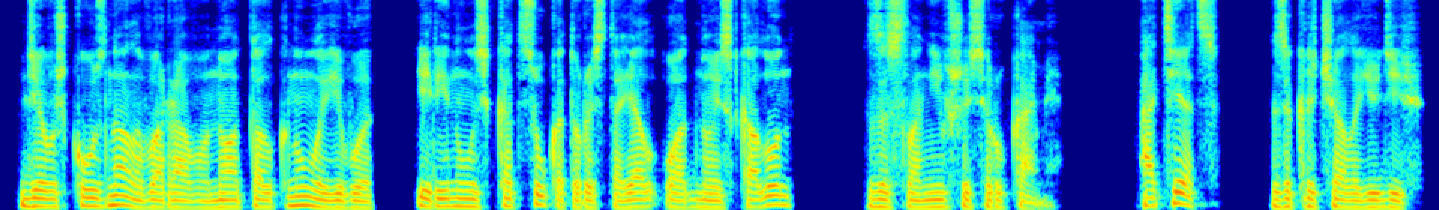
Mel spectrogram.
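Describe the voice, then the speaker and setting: Male audiobook reader, low voice, dry sound, dramatic. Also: dry recording. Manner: measured, dramatic reading. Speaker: narrator. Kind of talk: audiobook narration.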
